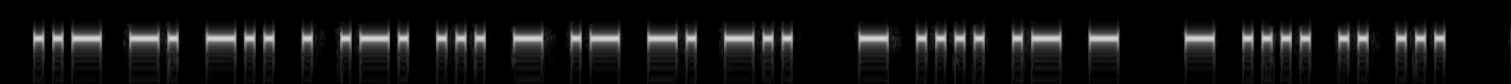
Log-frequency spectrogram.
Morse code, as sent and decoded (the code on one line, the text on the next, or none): ..- -. -.. .-. ... - .- -. -.. / - .... .- - / - .... .. ...
UNDERSTAND THAT THIS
